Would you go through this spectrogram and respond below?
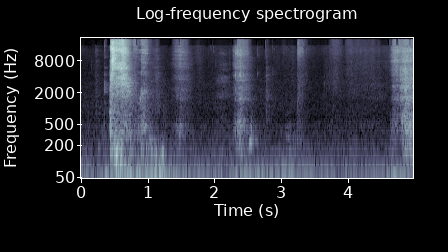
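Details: Sneezing from someone who says they have hay fever and a dog allergy: several forceful, hissing sneezes over a steady low room hum.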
